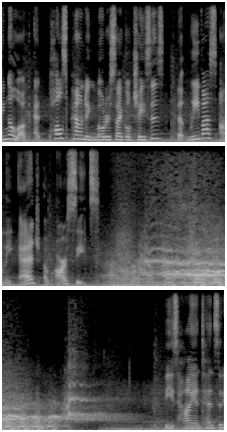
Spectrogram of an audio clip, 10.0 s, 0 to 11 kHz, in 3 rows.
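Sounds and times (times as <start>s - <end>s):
film score music: 1.3s - 10.0s
tyres skidding: 4.8s - 8.5s.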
